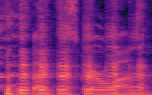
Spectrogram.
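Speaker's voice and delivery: laughing through "We're back to square one". Real, not acted.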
